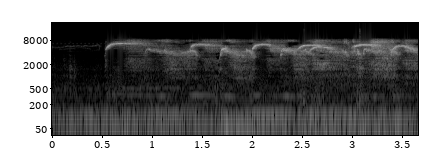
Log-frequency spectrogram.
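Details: Three common swift chicks in a nest at Jerez de la Frontera, attacked by an intruder while the parents were away; loud, shrill, high screams in rapid arching bursts, rising then falling, running continuously for about three seconds.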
